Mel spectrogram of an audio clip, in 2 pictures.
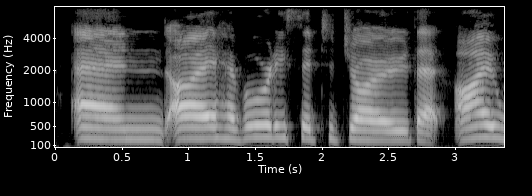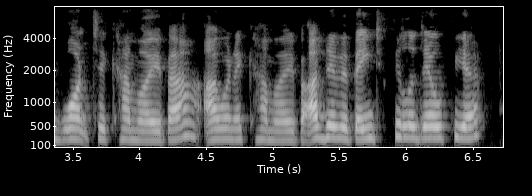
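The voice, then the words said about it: Australian accent. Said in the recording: “I have a very strange accent. That's because I live in Sydney, Australia.”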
